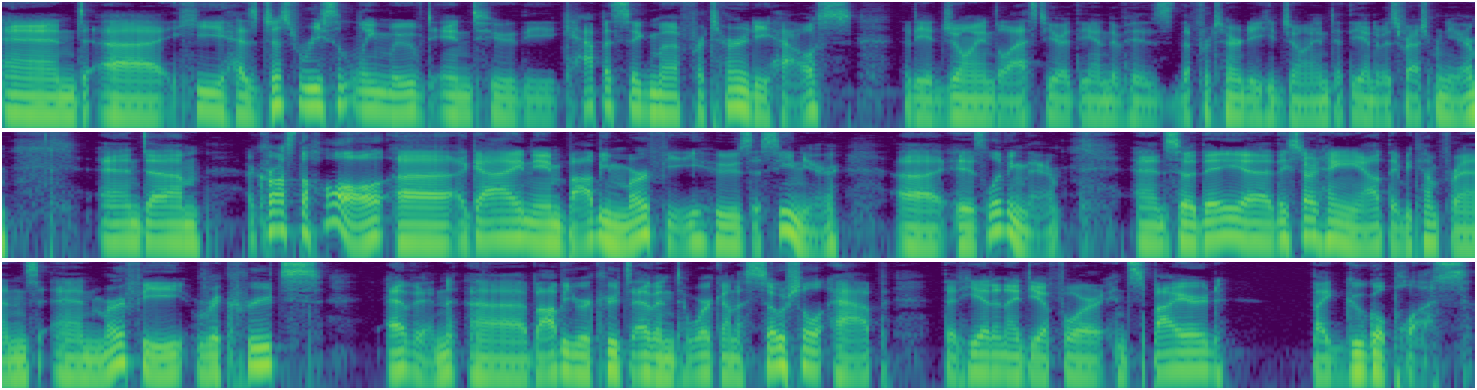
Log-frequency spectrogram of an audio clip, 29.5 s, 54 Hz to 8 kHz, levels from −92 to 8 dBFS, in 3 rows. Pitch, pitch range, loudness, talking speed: 95 Hz, 90-110 Hz, -18 LUFS, 180 wpm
